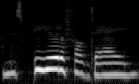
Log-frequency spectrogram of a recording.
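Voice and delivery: soft, calm meditation voice, sometimes whispered; hushed gratitude meditation; guided meditation. Acted. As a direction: ease listeners inward with gentle questions.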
